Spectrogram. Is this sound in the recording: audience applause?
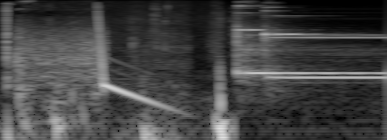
no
